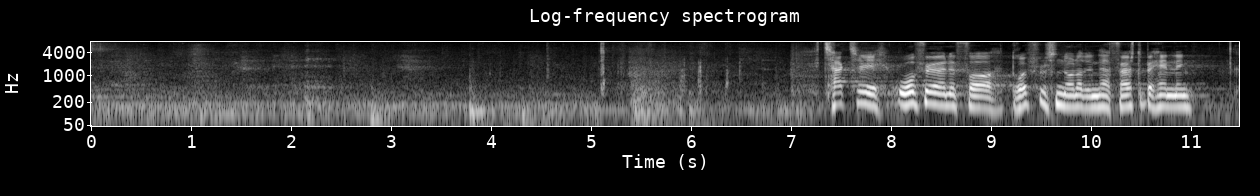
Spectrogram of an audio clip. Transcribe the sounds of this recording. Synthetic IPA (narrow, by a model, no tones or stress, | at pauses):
t͡sʰɑ̈ɡ̥̚t͡sʰe̝lo̝ɐføːɐnəfɒ̽d̥ʁœfd̥l̩sn̩ɔ̽n̰ɐd̥enhæɐfɶɐsd̥əb̥e̝ɦæn̰le̝ŋ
